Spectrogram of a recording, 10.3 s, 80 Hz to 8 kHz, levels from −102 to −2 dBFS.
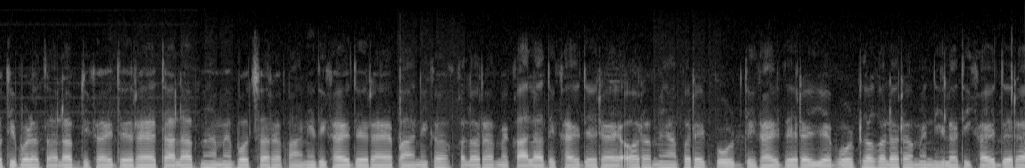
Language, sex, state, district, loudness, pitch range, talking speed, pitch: Hindi, male, Chhattisgarh, Balrampur, -32 LUFS, 120-130 Hz, 270 wpm, 125 Hz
